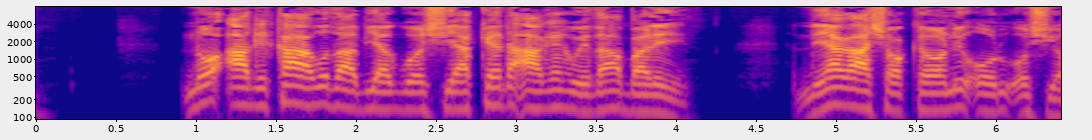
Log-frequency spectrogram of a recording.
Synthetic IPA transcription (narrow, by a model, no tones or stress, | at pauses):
nɔʔaɣekaɣaɣoðaβiaɣwɔɕiakɛnaːɣɛɣweðabaɾe | neaɣaʃɔːkɛɾɔneʔoɾuoɕiɔ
